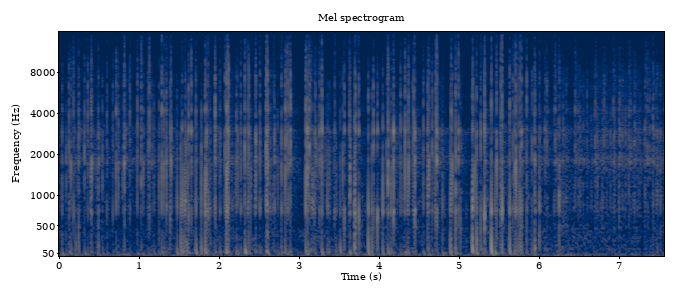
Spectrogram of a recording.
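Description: Long fingernails tap and scratch rapidly along a hollow, forearm-length brown cardboard tube, possibly wrapped in tape or paper. The result is a dense, dry stream of crisp, bright clicks and scrapes that die away almost instantly, with little low end.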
